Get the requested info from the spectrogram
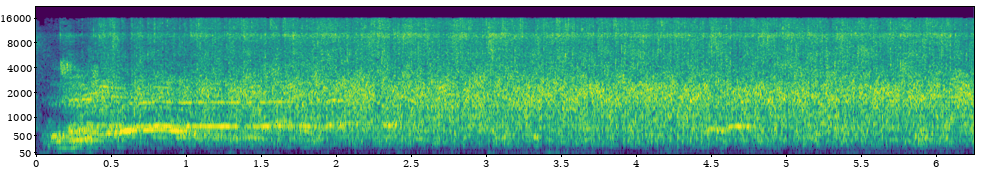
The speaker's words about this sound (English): Shall we give him a big clap?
